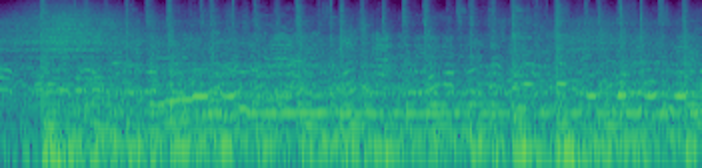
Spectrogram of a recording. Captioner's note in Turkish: Kalabalık konuşma sesleri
